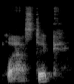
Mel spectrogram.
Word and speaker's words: Plastiq: There's a service called Plastic. It's spelled like plastique, and you can send checks, ACH or wire transfers.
